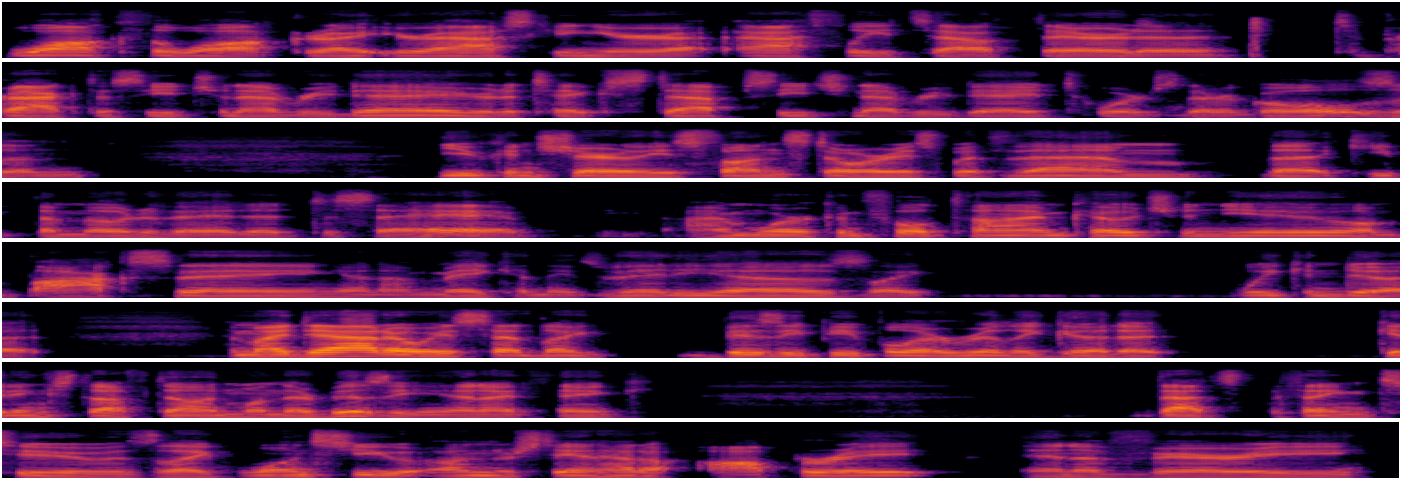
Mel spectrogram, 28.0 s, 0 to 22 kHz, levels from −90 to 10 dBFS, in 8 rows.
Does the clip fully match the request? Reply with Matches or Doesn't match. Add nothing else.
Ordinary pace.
Doesn't match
